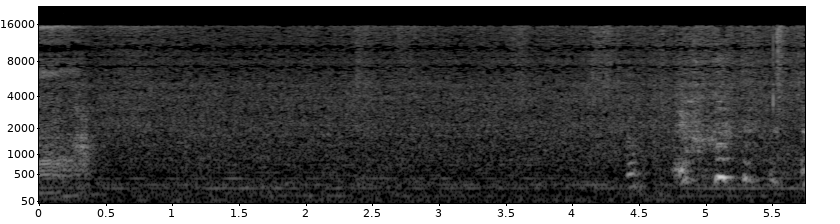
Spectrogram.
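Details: A Chihuahua sneezing: a long quiet stretch, then near the end a tight cluster of short, breathy, snorting bursts, three or four quick sneezes in close succession.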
